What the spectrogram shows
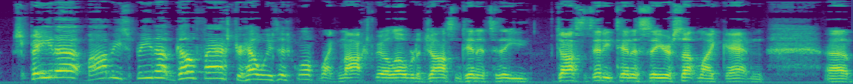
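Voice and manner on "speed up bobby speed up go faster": very high, stretched, drawn-out nagging scream. Retelling a passenger screaming at the driver to go faster: imitating her screaming. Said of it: "she keeps screaming".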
